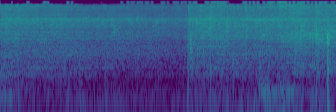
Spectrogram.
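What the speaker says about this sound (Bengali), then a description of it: "এখন তেলটা ভালোভাবে গরম হয়ে এলে কেটে রাখা আলুগুলো দিয়ে দিচ্ছি" Cut potatoes go into hot mustard oil in a wok, and a steady hiss swells into louder, close sizzling as they hit the oil, ending with a brief clink.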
